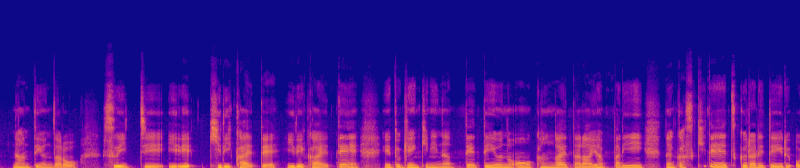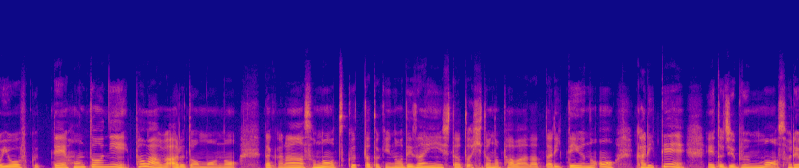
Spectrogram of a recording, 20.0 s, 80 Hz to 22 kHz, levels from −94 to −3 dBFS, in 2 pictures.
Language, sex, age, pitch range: Japanese, female, 20-39, 180-220 Hz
